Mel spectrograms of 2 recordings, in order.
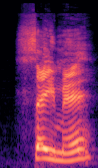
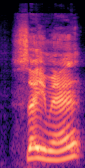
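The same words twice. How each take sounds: First: Doctor's laid-back greeting. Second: Doctor's laid-back greeting, again through a laugh. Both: Retold or imitated. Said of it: "that's exactly how my doctor talk".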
